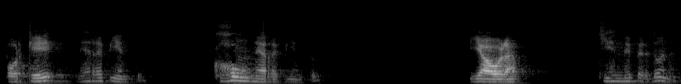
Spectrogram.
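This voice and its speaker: A young man preaching a sermon in a church, chatty and animated, asking his listeners questions and acting out what people think. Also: medium pitch, unhurried. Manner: conversational, with tag questions; animated, acts out inner voices.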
